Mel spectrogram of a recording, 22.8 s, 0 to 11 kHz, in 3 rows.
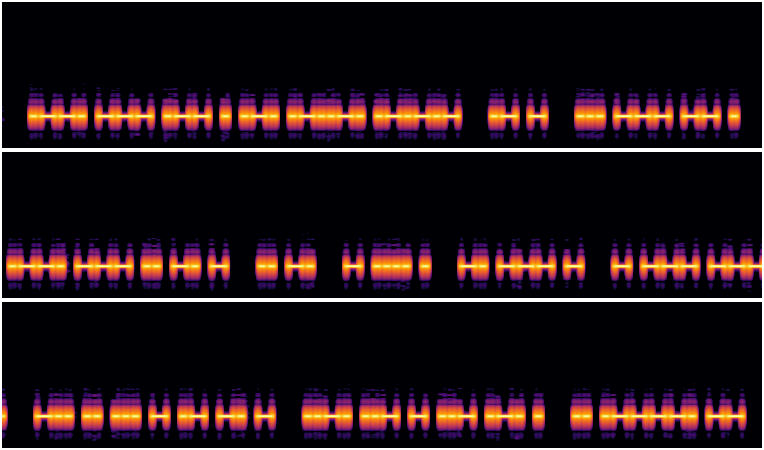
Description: Morse code, heard as a keyed tone, about 25 wpm, 600 Hz. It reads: POWER". AT SOME POINT IN THE NOT TOO DISTANT FUTURE I'M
